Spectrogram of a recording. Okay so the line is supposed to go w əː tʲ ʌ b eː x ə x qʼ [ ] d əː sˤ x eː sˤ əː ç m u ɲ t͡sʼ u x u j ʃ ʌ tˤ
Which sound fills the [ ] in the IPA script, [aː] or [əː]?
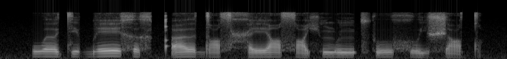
əː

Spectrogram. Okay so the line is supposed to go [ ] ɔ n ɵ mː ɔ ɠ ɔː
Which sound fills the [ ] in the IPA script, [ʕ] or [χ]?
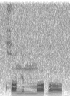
χ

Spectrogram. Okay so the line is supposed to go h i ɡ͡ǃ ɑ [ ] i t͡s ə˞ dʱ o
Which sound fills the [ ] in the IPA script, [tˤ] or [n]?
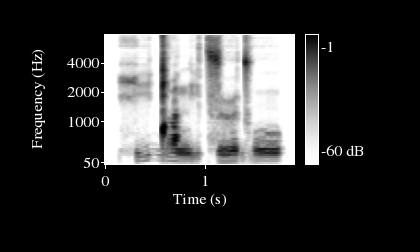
n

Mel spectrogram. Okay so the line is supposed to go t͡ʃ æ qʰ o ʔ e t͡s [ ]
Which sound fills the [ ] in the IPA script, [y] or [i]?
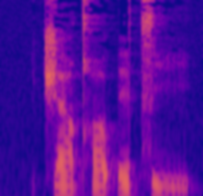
i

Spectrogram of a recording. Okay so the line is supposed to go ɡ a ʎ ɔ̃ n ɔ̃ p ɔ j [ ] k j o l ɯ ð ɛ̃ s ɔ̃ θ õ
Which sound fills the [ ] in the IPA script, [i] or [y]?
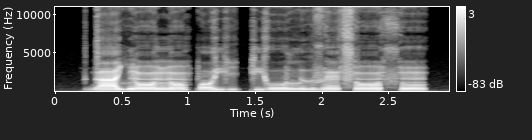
i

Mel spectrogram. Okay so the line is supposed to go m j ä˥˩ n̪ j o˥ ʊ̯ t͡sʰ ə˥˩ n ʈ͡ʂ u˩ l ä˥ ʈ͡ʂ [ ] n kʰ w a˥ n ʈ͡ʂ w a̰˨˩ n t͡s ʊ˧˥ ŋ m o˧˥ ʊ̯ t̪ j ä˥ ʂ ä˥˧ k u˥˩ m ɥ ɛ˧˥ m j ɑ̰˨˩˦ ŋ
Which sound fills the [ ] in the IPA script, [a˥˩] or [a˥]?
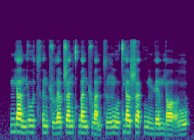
a˥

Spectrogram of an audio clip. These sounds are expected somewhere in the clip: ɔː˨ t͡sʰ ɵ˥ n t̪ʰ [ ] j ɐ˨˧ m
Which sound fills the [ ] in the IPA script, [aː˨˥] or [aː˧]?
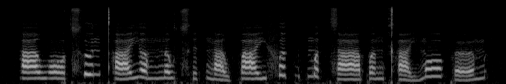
aː˨˥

